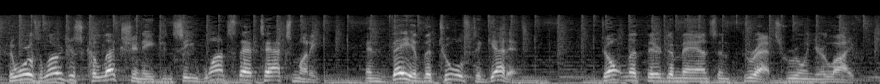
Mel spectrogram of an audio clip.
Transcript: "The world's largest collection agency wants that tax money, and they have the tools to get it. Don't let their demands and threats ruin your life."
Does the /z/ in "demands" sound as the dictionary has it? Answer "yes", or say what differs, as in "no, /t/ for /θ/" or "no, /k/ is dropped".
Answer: yes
